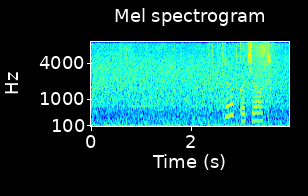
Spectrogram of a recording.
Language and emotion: Russian, sad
